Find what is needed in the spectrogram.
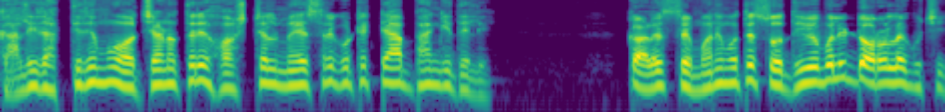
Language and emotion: Odia, fearful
